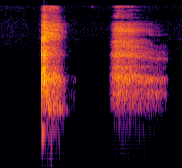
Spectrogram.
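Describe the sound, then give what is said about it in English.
Two breaths are blown out onto someone's face: a short, sharp puff, then after a pause a longer, steady exhale. Both are breathy and fairly loud, with no talk. “Oh my god, why did you do that? Why did you breathe all over my face?”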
